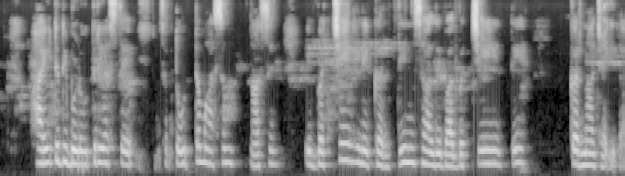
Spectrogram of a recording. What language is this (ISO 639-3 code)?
doi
